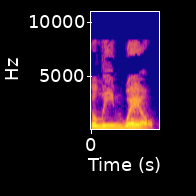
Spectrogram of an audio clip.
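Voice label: "Baleen whale", English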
